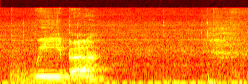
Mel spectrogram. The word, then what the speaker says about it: weber: of the weber it's spelt weber but we pronounce it weber which is a capital w and a little b so we can say that one weaver is one tesla meter squared not tesla per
